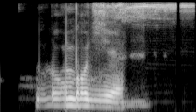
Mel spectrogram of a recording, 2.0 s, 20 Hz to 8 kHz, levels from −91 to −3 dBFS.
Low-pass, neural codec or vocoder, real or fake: 7.2 kHz; codec, 16 kHz, 6 kbps, DAC; fake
